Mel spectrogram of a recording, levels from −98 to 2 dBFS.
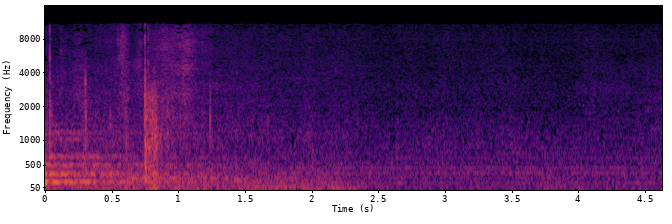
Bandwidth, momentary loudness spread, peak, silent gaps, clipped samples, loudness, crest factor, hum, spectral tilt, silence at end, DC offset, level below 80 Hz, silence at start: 11.5 kHz; 19 LU; -22 dBFS; none; under 0.1%; -45 LUFS; 26 dB; none; -5 dB/octave; 0 s; under 0.1%; -60 dBFS; 0 s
